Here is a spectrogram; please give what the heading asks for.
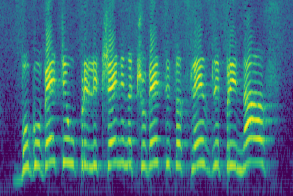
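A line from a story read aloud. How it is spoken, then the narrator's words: Crowd shouting loudly. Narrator (Bulgarian): народът извика със силен глас, казвайки по ликаонски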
